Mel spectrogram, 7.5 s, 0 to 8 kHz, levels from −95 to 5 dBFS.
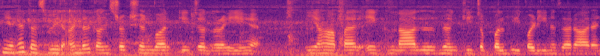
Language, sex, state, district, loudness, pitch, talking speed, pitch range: Hindi, female, Haryana, Charkhi Dadri, -17 LUFS, 170 Hz, 170 wpm, 160-175 Hz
